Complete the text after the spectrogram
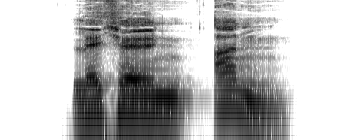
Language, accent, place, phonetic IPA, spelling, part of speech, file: German, Germany, Berlin, [ˌlɛçl̩n ˈan], lächeln an, verb, De-lächeln an.ogg
- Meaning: inflection of anlächeln: 1. first/third-person plural present 2. first/third-person plural subjunctive I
